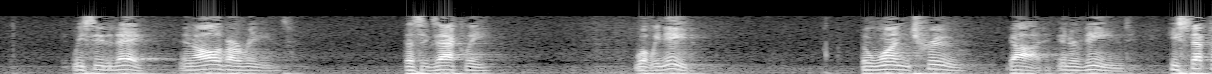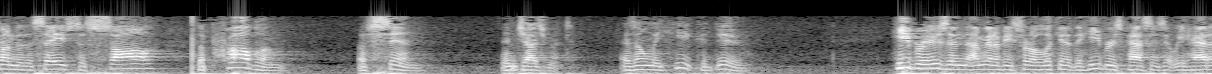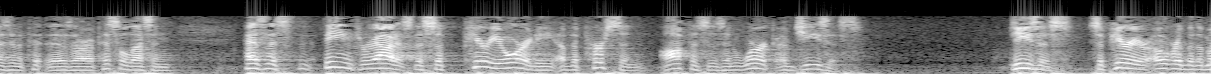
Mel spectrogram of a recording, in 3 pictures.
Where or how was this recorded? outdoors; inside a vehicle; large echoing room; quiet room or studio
large echoing room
